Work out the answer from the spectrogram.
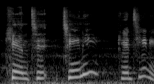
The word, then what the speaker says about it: Cantigny: I thought it was Kantney. Um, that's what I canini. Cantini. Oh, so the G is silent, I guess.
